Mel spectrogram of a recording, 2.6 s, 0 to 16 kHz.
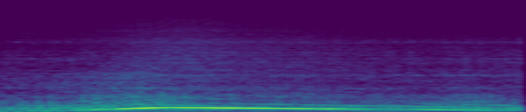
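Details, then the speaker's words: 1995 Geo Prizm, engine at full operating temperature, handheld vacuum gauge on the intake port: hard throttle stab makes the note swell, sag briefly, then pull through; hesitation on hard acceleration, slight fuel smell, cause not confirmed. "Took a second, but it did it."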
